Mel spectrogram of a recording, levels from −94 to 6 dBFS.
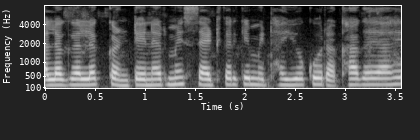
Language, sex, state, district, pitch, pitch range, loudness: Hindi, female, Bihar, West Champaran, 210 Hz, 200-215 Hz, -16 LUFS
